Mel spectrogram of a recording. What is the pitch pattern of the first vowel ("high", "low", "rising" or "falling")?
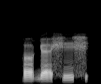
low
